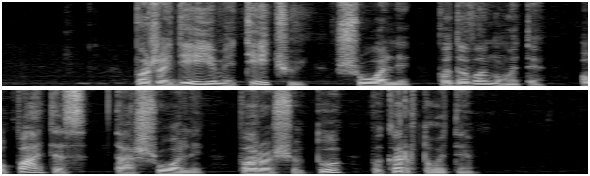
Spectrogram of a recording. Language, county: Lithuanian, Klaipėda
